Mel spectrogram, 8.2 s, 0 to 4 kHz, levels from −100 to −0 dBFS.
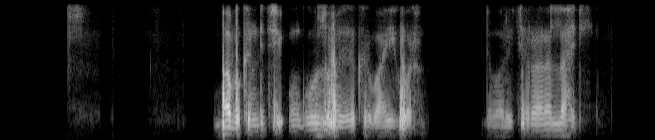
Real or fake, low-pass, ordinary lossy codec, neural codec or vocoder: fake; 3.6 kHz; none; codec, 16 kHz, 6 kbps, DAC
